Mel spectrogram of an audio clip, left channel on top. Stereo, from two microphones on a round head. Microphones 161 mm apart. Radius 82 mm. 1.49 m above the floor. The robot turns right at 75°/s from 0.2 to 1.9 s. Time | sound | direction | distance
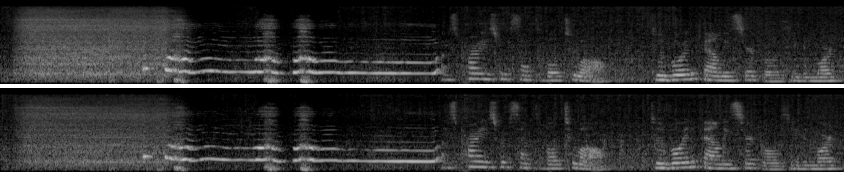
1.4 | crying | 25° left | 1.0 m
4.4 | a woman speaking | 45° right (ahead or behind) | 1.0 m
